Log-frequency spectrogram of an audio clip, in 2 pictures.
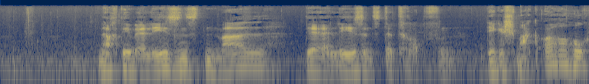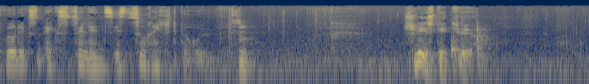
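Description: A second man answers in a conversational tone.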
